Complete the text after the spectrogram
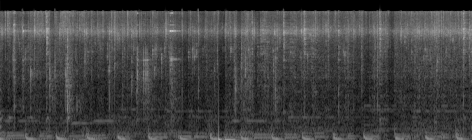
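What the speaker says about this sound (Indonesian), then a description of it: "Tumis bawang merah sampai harum." Shallots sizzle and fry steadily in a pan for a vegetable and eggplant stir-fry, with a continuous close crackle and rhythmic stirring scrapes throughout and no talking.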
